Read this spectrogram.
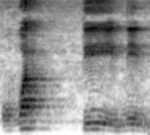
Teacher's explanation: Dalam kurung alif lam tidak dibaca. Wattini, dari wa langsung ke ta. Jadi alif lamnya tidak dibaca. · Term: alif lam syamsiyah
